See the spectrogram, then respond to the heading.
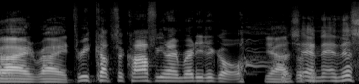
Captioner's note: laughs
